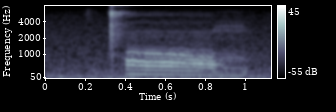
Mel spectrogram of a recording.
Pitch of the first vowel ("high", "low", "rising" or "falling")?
low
